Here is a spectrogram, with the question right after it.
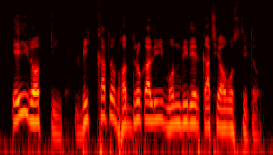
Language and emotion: Bengali, neutral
